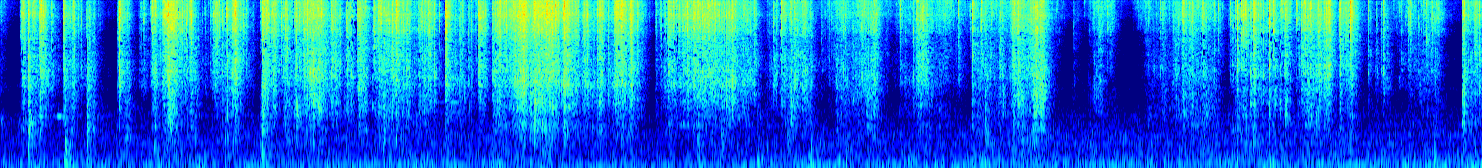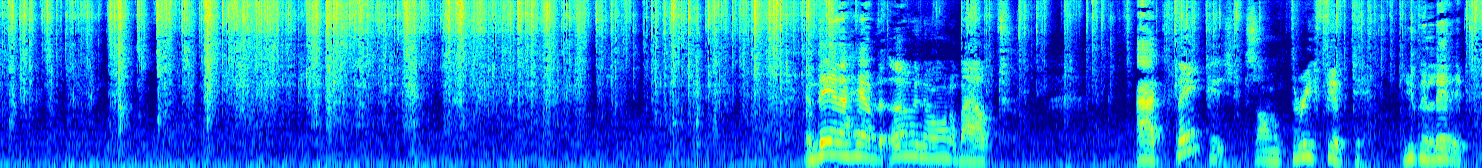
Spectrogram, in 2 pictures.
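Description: Hands squish and knead soft ground meat with wet, sticky sounds.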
